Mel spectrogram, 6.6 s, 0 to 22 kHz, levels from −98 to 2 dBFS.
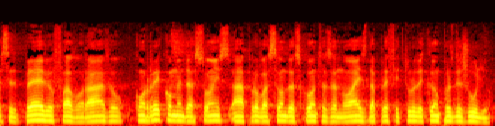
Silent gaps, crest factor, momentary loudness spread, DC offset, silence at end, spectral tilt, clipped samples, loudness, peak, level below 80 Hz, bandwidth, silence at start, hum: none; 16 dB; 5 LU; under 0.1%; 0.05 s; -7 dB/octave; under 0.1%; -23 LUFS; -6 dBFS; -56 dBFS; 11 kHz; 0 s; none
